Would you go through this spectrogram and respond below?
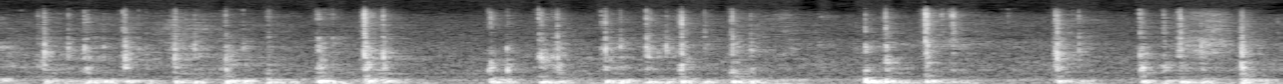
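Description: Fingers tap steadily on a computer keyboard, the keys clicking close up in quick clusters with short pauses between bursts.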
